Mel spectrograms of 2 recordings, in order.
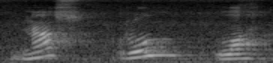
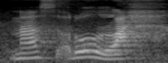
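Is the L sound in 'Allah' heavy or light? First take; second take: heavy; light. First: The L in Allah is thick and heavy. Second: The L in Allah is thin and light. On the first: The speaker calls it right. "harus dibaca tebal" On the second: The speaker calls it wrong. "nggak boleh lagi nanti nasrullah"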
